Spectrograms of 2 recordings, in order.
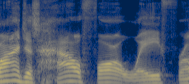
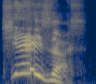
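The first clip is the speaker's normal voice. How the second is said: very high, drawn-out cry of disbelief; astonished exclamation; 4 dB louder than usual. Real, not acted. Host floored by fifty gifted memberships, astonished exclamation. Amazed at gifts pouring in.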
